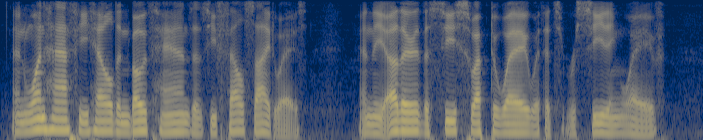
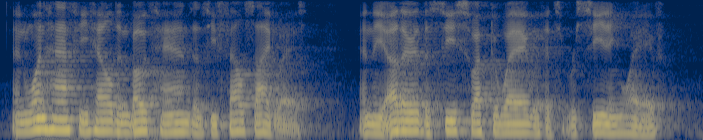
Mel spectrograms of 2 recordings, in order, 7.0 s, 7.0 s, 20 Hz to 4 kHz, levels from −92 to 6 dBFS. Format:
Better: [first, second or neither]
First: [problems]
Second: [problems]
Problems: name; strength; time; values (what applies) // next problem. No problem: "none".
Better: first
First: none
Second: room echo; dies away in 0.9 s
